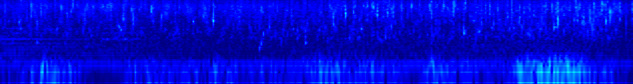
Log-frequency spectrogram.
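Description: Raindrops splash onto water.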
